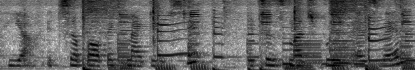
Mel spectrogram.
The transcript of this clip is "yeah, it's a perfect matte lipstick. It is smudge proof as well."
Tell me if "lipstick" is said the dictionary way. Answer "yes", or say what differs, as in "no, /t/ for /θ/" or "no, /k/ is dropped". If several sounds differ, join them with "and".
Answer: no, /p/ is dropped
